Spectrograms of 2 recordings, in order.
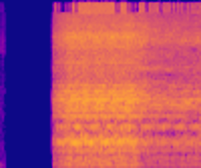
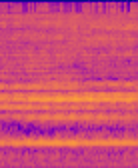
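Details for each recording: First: Compressor being troubleshot: silence, then it kicks on with a harsh, very loud hiss and clatter that settles slightly; works but abnormally noisy, cause unknown. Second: PC fans after cleaning: smooth constant whirring hum at steady high pitch, no rattle or grinding; sounds much better than before, running healthy.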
